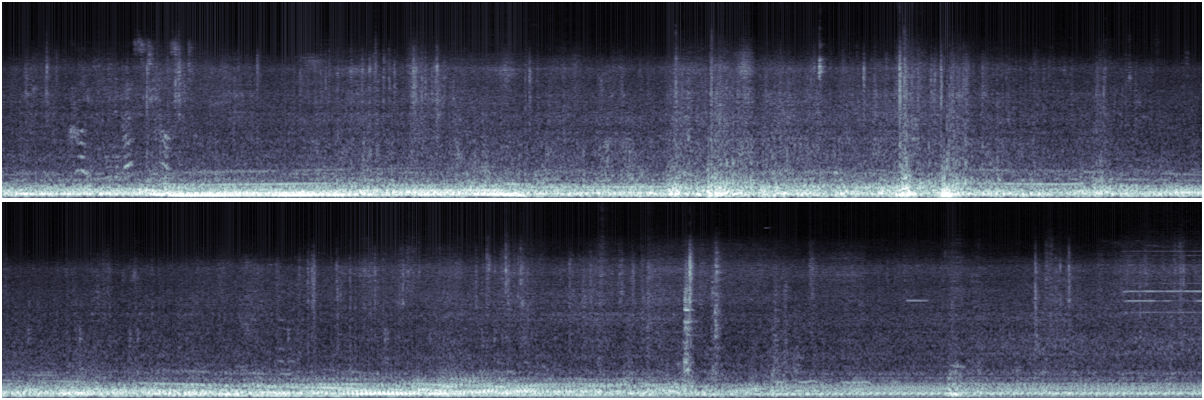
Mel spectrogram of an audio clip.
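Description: Double-decker bus running, heard from inside on the upper deck: a steady low engine and road rumble whose pitch rises and falls as the bus speeds up and slows, with knocks and rattles from the bodywork.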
